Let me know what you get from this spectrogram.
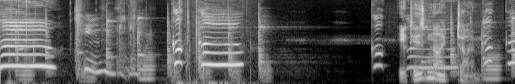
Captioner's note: laughs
